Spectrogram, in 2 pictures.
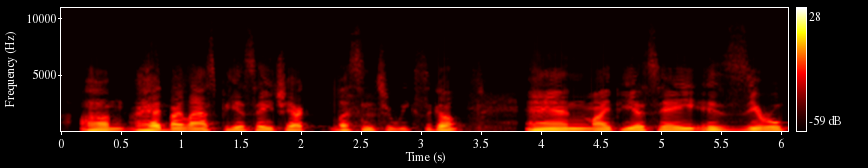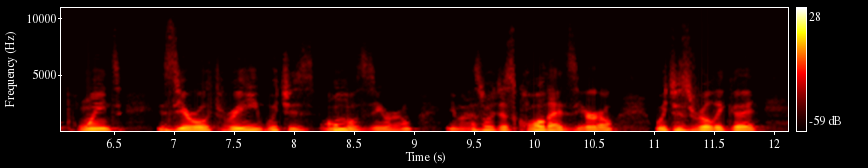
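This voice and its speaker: In an American accent, an ordinary speaking voice moves at a moderate pace with ordinary pitch variation. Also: man, fairly high pitch for a man. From New York City. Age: 60s. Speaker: cancer patient sharing experience. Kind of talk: testimony. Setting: support group meeting with audience.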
